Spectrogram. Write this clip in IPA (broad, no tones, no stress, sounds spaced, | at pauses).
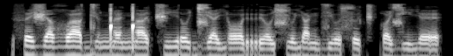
θ ɛ ʒ a ʁʷ a dʲ o ŋ͡ǃ æ ŋ͡ǃ a t͡ʃ i ɾ o d͡ʑ æ j ɔ rʲ ɔ ɕ o j a ŋ zʲ o s o t͡ʃ qʷ ɛ ʑ i j ɛ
